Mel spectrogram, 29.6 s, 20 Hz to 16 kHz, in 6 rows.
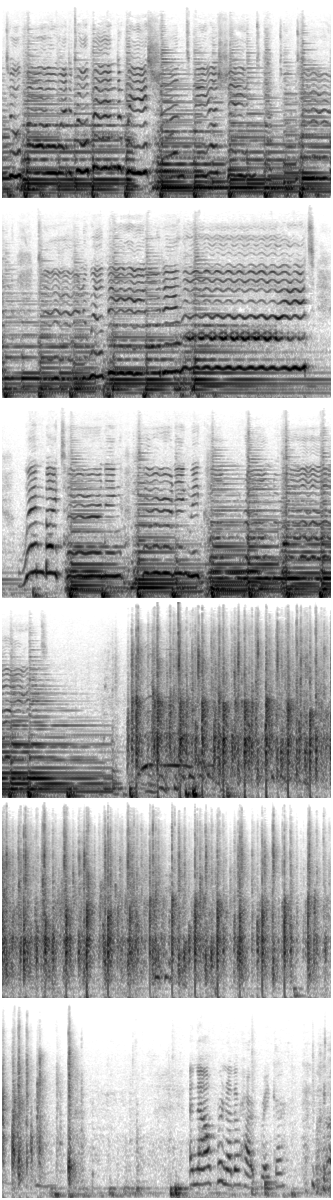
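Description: A woman singing a folk song with vibrato on her held notes, accompanied by a classical guitar. The song ends about 16 seconds in and is followed by audience applause that dies away after about ten seconds.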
